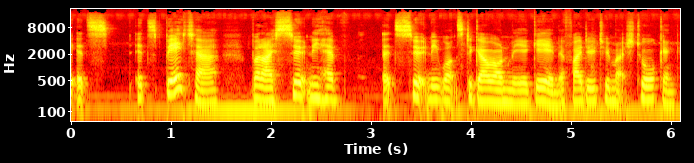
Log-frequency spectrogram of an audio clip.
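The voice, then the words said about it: Slightly croaky voice. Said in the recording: “you can still hear my voice is a little bit croaky ... I was really squeaky and croaky”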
